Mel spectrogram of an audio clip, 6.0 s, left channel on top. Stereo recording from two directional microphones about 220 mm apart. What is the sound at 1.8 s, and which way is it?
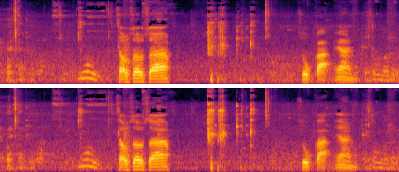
Speech, centre (ahead or behind).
